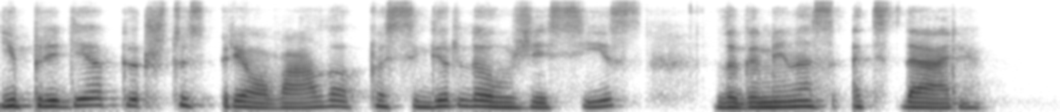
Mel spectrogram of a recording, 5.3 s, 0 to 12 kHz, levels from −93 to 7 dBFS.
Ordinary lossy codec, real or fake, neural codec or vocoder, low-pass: Opus, 16 kbps; fake; autoencoder, 48 kHz, 32 numbers a frame, DAC-VAE, trained on Japanese speech; 10.8 kHz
